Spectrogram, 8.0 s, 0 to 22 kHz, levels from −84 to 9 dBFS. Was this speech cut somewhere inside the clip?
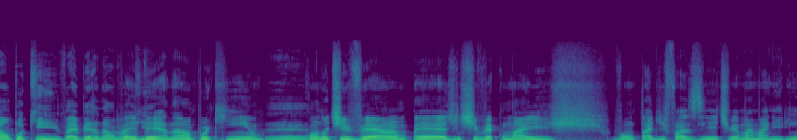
no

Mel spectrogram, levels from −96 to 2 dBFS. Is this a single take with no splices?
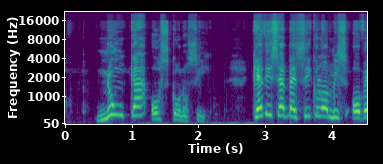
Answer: yes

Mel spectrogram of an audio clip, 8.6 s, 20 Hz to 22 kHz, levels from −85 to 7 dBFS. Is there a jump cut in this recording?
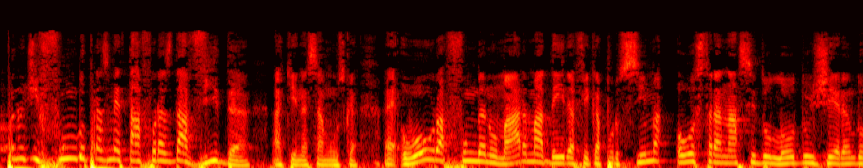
no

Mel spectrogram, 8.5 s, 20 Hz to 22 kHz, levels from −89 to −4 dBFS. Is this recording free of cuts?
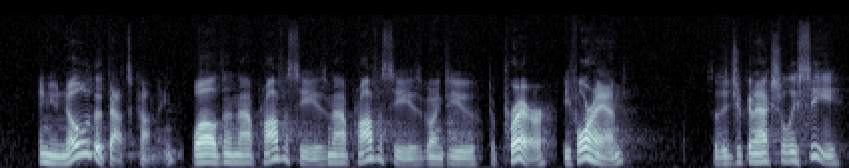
no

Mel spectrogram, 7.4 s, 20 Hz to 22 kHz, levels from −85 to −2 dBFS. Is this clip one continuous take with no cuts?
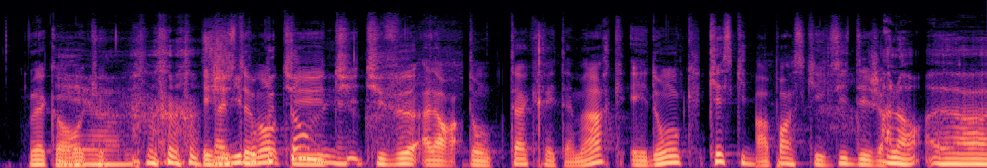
no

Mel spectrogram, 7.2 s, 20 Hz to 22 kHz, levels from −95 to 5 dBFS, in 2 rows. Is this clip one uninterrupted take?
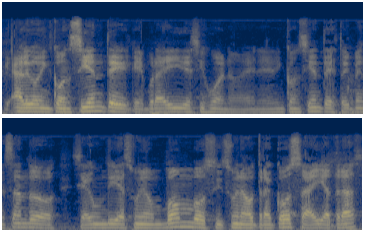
yes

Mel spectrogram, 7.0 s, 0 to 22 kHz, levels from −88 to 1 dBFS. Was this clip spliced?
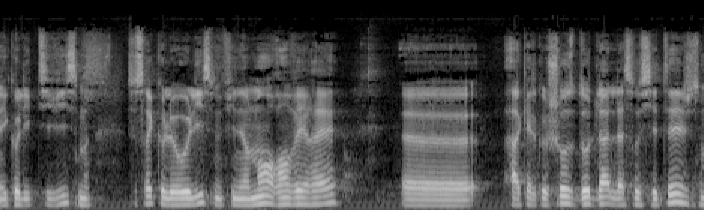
no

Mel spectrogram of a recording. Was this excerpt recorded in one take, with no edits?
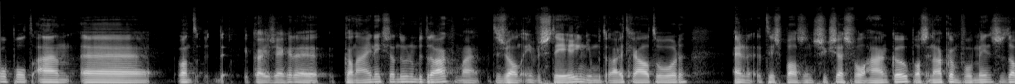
yes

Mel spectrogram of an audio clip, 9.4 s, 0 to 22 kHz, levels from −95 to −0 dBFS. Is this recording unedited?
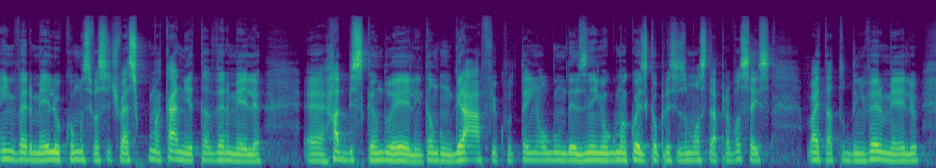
no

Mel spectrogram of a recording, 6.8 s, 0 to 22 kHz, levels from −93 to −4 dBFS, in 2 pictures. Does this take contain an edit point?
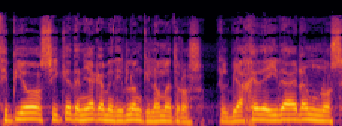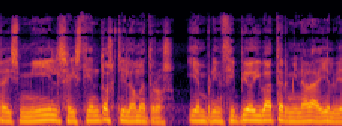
no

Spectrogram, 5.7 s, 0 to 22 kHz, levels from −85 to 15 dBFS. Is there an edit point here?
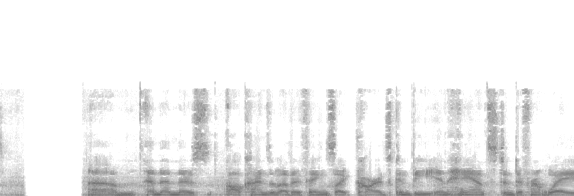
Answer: no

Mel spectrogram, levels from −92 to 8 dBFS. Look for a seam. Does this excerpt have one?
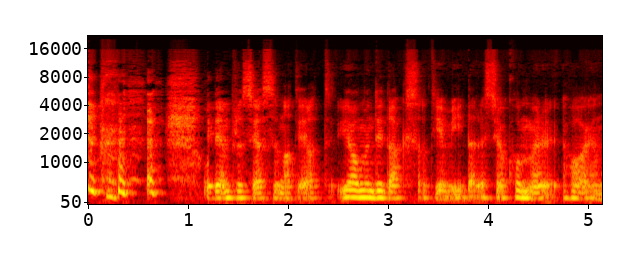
yes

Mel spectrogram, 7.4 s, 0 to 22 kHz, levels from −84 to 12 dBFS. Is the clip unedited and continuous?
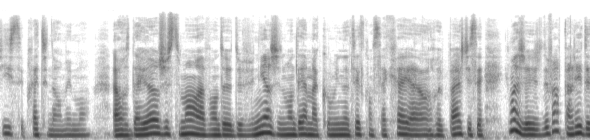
yes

